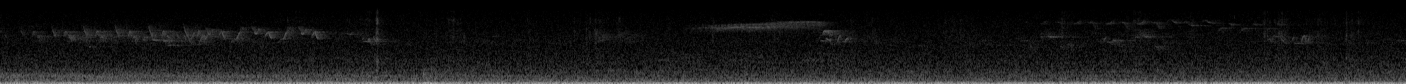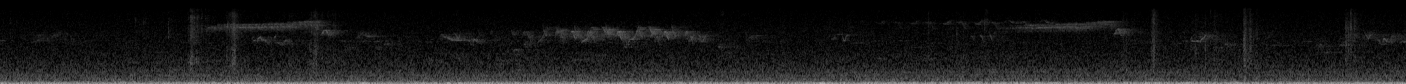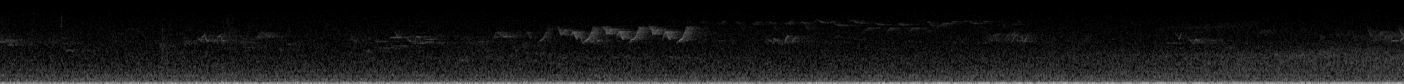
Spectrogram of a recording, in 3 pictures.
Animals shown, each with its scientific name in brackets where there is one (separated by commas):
Red-eyed Vireo (Vireo olivaceus), Common Yellowthroat (Geothlypis trichas), Hermit Thrush (Catharus guttatus), Black-and-white Warbler (Mniotilta varia), Northern Parula (Setophaga americana), Ovenbird (Seiurus aurocapilla)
